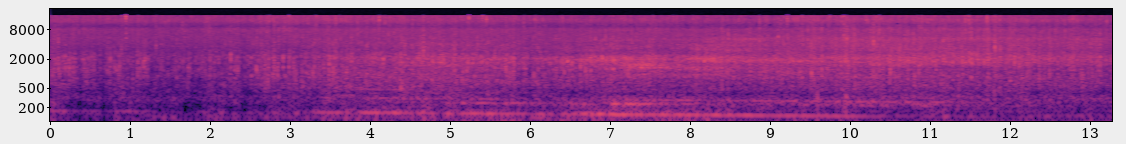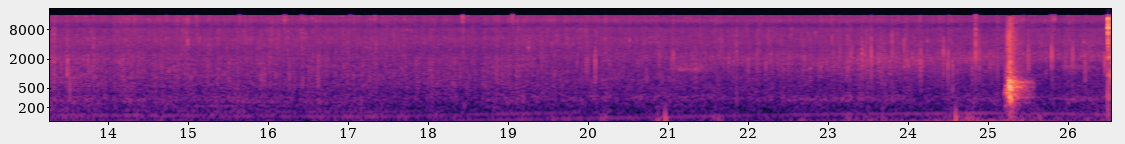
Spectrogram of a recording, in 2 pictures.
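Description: Rain falling: a steady light patter of drops, with a faint low drone in the first half and one sharp knock near the end.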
